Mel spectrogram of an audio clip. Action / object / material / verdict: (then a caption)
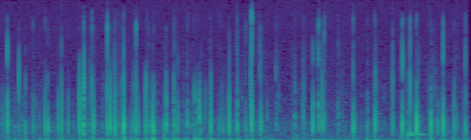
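tap / beeswax-coated cotton food wrap / waxed cotton / none. A printed beeswax-coated cotton food wrap, folded around a small bar-shaped item and held in both hands, is scratched and tapped with long white acrylic nails. Quick, dry clicks and papery crinkles follow one another in an irregular, dense patter, each tap dying away almost instantly. The result is a quiet, close, crackly texture with bright ticks over a soft low-mid body.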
